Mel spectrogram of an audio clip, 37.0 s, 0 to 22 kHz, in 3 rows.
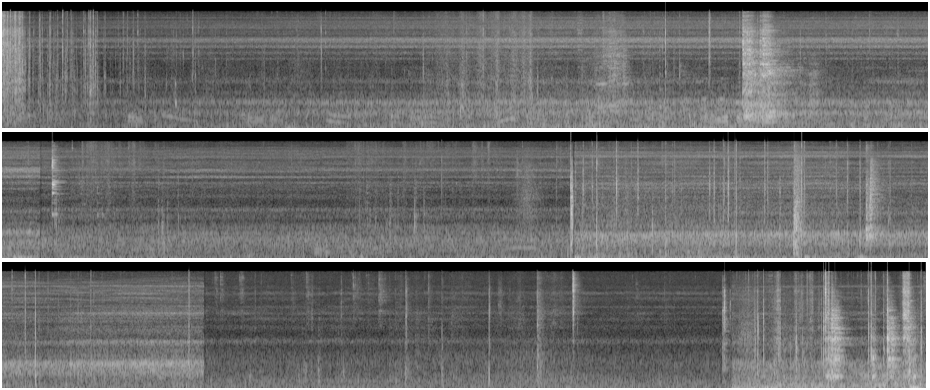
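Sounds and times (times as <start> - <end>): wood fire hissing: 0.0 - 37.0
utensils clinking on metal plate: 9.9 - 10.9.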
